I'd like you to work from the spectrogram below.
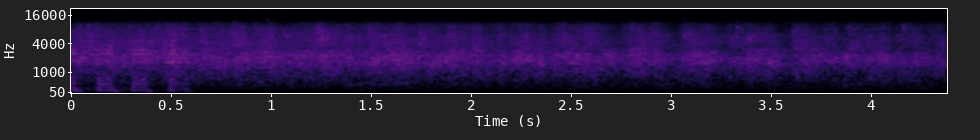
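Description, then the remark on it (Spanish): An audience bursts into another round of steady, dense applause that stays loud and even for several seconds. A voice is briefly audible just as the clapping begins. “vamos con un nuevo aplauso, está bien.”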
